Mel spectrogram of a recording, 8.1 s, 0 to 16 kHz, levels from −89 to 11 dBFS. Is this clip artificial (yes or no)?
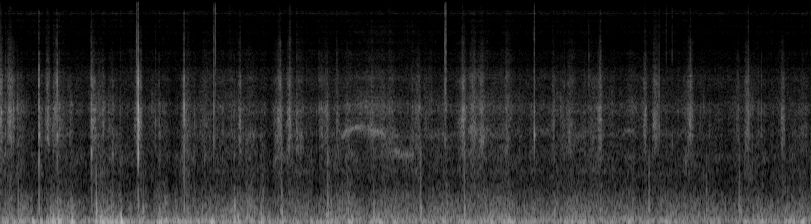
yes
